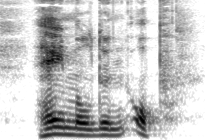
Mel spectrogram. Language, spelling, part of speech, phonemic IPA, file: Dutch, hemelden op, verb, /ˈheməldə(n) ˈɔp/, Nl-hemelden op.ogg
- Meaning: inflection of ophemelen: 1. plural past indicative 2. plural past subjunctive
